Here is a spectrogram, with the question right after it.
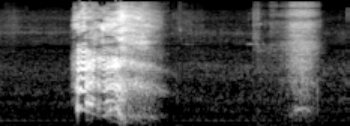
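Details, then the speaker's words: Repeated uncontrollable sneezing, four to five times in a row: one loud, explosive sneeze followed by a faint sniff or short breath, part of the sneezing run. "what I mean I just can't stop sneezing but yeah that's what's happening and it's kind of what's up now see like I just can't stop sneezing like at all those four times in a row"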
